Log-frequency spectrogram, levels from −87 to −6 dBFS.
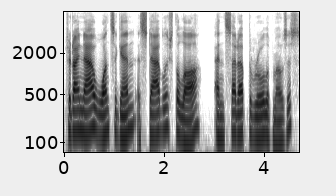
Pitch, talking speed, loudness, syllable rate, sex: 135 Hz, 190 wpm, -18 LUFS, 4.4 syllables/s, male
